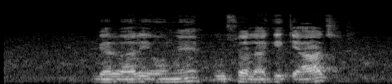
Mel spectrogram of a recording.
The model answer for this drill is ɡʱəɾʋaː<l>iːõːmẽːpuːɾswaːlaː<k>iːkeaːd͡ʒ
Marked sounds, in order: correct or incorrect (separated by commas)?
incorrect, incorrect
